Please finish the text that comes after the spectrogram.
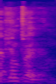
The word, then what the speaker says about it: Akintoye: I want to pronounce it correct. Professor Akintoye.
